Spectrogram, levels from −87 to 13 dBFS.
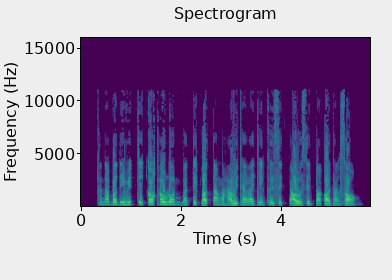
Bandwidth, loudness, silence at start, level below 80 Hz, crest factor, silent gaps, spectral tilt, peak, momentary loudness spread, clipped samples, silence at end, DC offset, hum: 11.5 kHz; -20 LUFS; 0.35 s; -66 dBFS; 16 dB; none; -5.5 dB/octave; -4 dBFS; 10 LU; under 0.1%; 0.3 s; under 0.1%; none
